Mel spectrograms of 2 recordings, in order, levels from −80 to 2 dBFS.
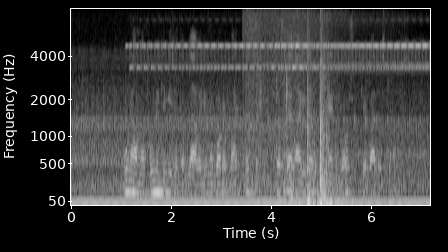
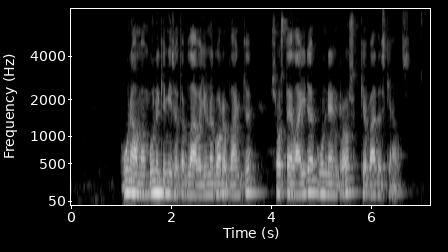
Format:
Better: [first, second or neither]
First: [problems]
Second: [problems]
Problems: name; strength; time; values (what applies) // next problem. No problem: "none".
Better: second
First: background sound (Bus / Alarm); 4 dB above the speech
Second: none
